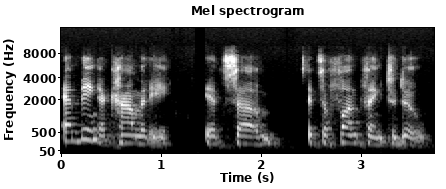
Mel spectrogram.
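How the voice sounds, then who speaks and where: A woman's voice: mid-range voice, normal speed, husky, muffled recording. A woman who directs community theatre, answering interview questions hesitantly with many fillers and small laughs.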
